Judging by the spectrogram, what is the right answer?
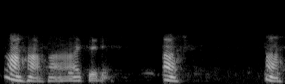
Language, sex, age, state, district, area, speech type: Malayalam, female, 45-60, Kerala, Alappuzha, urban, conversation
